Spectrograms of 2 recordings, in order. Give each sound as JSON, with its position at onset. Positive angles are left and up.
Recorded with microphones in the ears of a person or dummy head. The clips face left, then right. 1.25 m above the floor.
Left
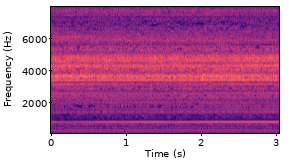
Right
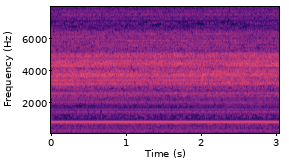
{"t": 0.0, "sound": "a machine running", "side_deg": 30, "distance_m": 3.0}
